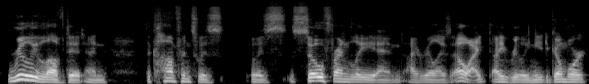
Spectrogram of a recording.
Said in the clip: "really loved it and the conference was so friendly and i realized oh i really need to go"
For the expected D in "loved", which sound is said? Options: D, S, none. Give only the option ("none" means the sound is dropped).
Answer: D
